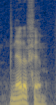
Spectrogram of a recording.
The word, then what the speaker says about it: Netafim: Netafim is spelled N-E-T-A capital F-I-M, Netafim.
